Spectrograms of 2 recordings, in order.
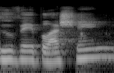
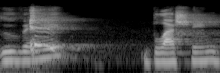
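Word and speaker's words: Uwe Blesching: a gentleman he's a doctor his name is oovey blessing and he has a wonderful book out called um u w e but it's pronounced ube blessing b-l-e-s-c-h-i-n-g it's called the cannabis health index it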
